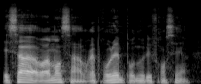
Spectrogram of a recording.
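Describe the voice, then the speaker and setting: A man with a lowish voice chats on a podcast at a studio microphone. He is agreeable and hesitant, padding his sentences with fillers and repeating words as he searches for them. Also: rapid-fire. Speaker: podcast co-host. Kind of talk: casual podcast conversation.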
